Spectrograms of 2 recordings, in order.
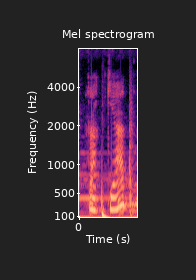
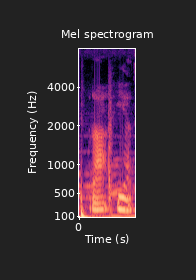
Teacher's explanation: Selanjutnya ada simbol tanda tanya pada huruf K dengan penyebutan hamzah, misalnya pada kata rakyat, huruf K tidak begitu jelas penyebutannya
